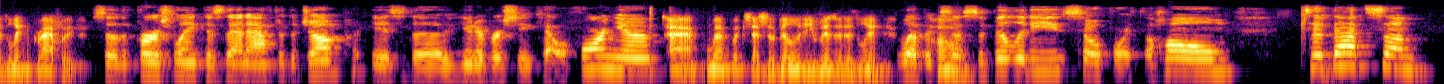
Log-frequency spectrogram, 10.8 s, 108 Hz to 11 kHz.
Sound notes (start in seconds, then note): 4.5 JAWS speaking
